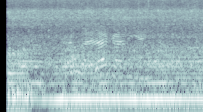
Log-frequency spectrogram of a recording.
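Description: A motorcycle engine running steadily at low revs as the bike rides through shallow floodwater.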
